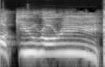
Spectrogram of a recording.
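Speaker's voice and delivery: very loud, very high-pitched shrill yell. Retelling a fan's outburst as the stadium quieted: imitating a fan yelling. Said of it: "The guy who just yelled".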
